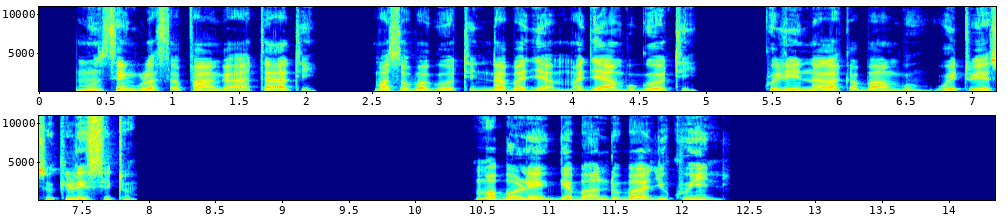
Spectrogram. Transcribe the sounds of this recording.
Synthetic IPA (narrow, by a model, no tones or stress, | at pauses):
mun̩sɛŋɡulasa̰paŋɡa̰ʔatati | masɔbaɡɔtindabaɟama̰ɟambuɡɔti | kwilinalakabambuwʔɛtujɛsukilisitu | mabɔlɛɡabandubaɟukwini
